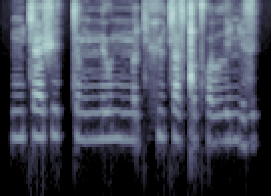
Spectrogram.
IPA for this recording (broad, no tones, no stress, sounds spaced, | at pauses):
ŋ ʏ c æ ʃ i tː œ ŋ nː ʏ u̯ nː ɔ c xʲ u c a z ǃ o t̪ʰ ɔ lː i ɲ i z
